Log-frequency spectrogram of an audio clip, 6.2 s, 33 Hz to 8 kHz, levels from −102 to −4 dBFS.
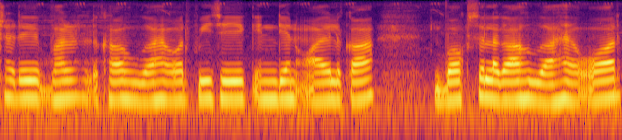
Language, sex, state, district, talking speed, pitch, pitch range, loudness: Hindi, male, Chhattisgarh, Bastar, 145 wpm, 165 Hz, 160-170 Hz, -14 LUFS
